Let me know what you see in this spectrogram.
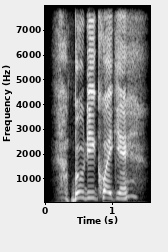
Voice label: Vocal Phrase, Booty, 150 BPM, Dry; Vocal Phrases; Cymatics; Euphoria Vocal Sample Pack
